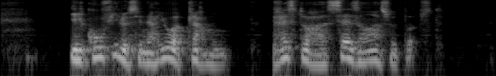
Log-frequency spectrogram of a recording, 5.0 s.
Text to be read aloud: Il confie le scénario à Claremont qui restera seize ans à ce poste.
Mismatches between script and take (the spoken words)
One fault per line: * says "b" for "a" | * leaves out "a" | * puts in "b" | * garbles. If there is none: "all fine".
* leaves out "qui"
